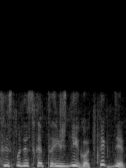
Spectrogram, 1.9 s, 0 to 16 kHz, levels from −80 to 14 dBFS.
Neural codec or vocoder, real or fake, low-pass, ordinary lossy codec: codec, 16 kHz, 4.8 kbps, FACodec; fake; 7.2 kHz; MP3, 96 kbps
